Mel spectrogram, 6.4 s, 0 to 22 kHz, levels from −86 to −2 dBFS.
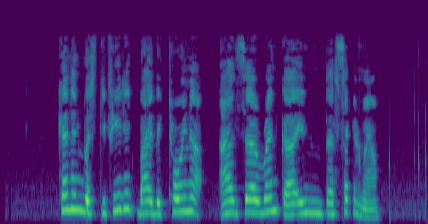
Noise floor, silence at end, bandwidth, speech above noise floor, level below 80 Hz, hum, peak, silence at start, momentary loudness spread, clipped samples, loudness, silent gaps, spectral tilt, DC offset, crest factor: -68 dBFS; 0.75 s; 11.5 kHz; 40 dB; -82 dBFS; none; -10 dBFS; 0.9 s; 9 LU; under 0.1%; -29 LUFS; none; -4.5 dB/octave; under 0.1%; 18 dB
